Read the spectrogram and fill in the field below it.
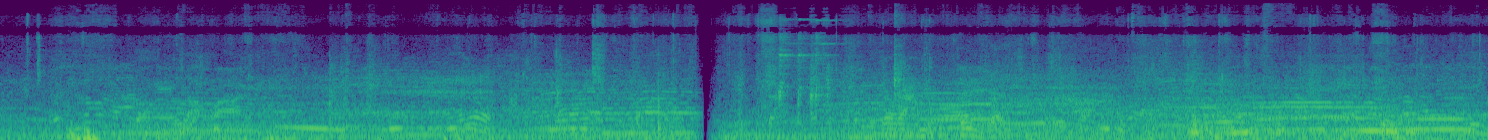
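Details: Cattle, a giant cow brought to market, lowing amid a noisy crowd; low drawn-out moos with harmonic bands, overlapping chatter of many people and a sharp break near the middle.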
